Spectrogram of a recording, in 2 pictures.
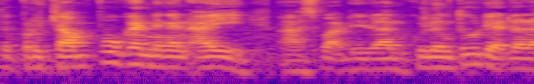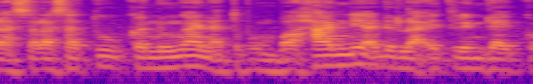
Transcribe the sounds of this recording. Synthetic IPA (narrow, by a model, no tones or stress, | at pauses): t̪upərlut͡ʃampukandəŋãnʔaiʔəsəbap̚didalamkuləŋt̪udiadalahsalahsat̪ukanuŋãnat̪awpunbahanːiadala̰ɦɛ̰t̪ɾiŋdak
